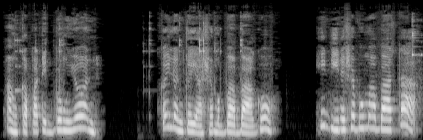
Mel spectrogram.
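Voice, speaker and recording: In a dramatic radio play, a woman voices a kind, loving old grandmother who sighs with worry and weariness. Her voice is high-pitched and animated at a measured pace, with music playing behind it.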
